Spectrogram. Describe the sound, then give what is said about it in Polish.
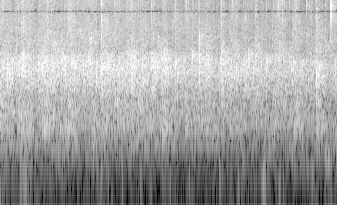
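Sustained audience applause at a ceremony after congratulations, a dense, even clatter of many hands that carries on steadily for several seconds. “Te brawa, te oklaski na pewno są dowodem na to, że to nie jest sen i że te sny się spełniają.”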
